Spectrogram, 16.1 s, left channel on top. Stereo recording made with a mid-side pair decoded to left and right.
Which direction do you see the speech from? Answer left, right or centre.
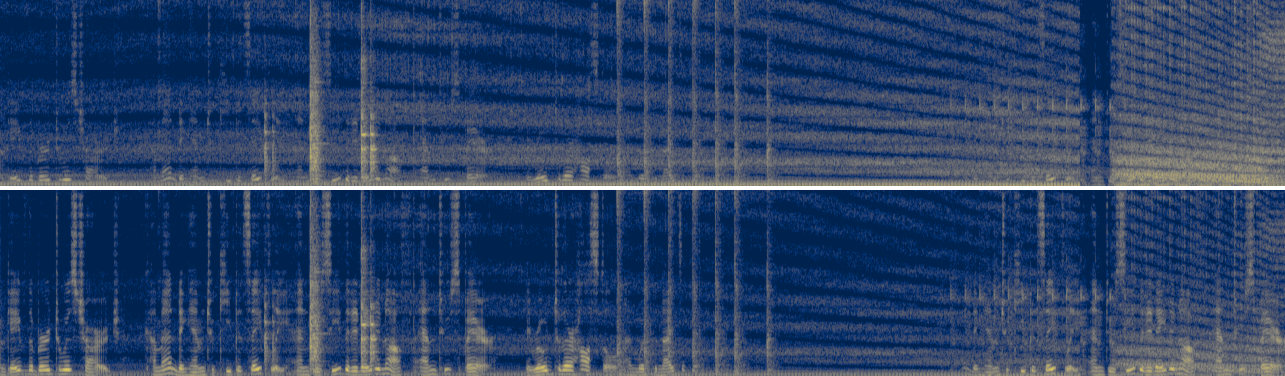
right.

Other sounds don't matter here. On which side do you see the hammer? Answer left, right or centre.
centre.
